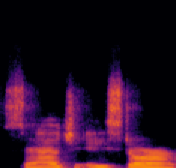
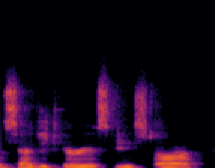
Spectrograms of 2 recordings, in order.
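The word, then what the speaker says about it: Sagittarius A*: there's an asterisk, and astronomers actually pronounce that asterisk as the word star. So you'll hear astronomers refer to this as Sag A star or Sagittarius A star, but it's the central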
